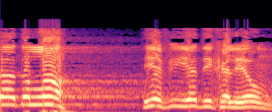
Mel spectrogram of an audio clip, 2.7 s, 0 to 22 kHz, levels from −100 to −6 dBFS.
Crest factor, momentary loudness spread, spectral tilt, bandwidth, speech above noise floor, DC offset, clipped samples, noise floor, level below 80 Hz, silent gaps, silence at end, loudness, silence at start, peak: 10 dB; 15 LU; -4 dB/octave; 11 kHz; 22 dB; under 0.1%; 0.4%; -30 dBFS; -40 dBFS; none; 0 s; -8 LUFS; 0 s; 0 dBFS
